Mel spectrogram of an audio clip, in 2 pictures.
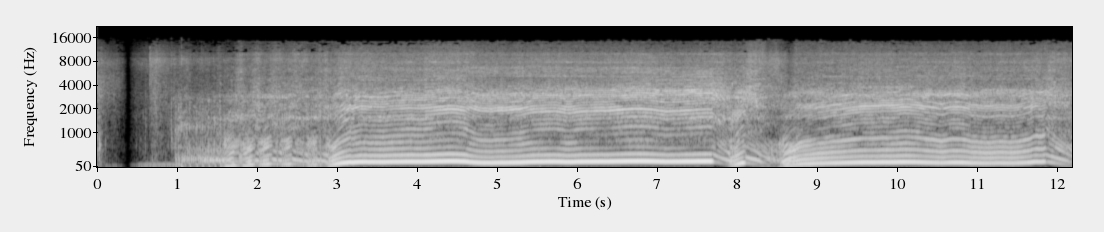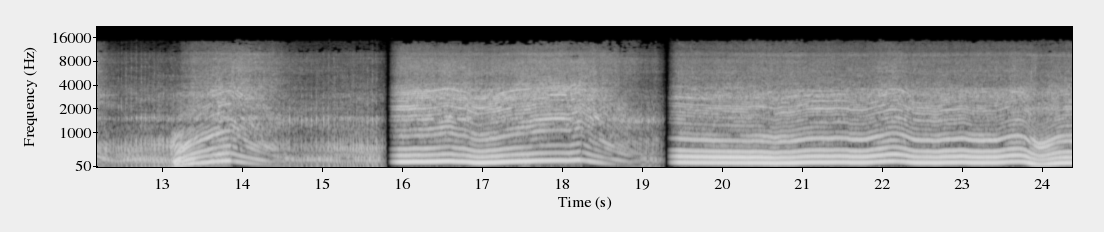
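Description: A chainsaw engine roars loudly, revving up and bogging down as it cuts through wood.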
